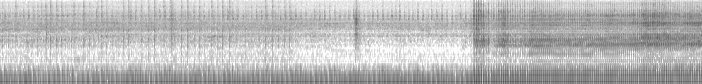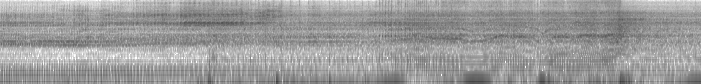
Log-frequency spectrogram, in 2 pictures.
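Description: A small off-road engine runs steadily at low revs, then pulls away about nine seconds in and climbs a rocky trail. Its revs rise and fall with the throttle, and in the last few seconds irregular thumps come from the rough ground.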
